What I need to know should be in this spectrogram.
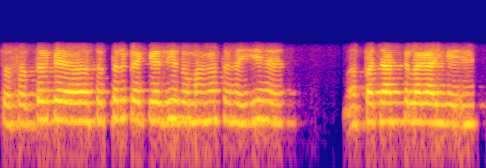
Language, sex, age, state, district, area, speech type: Hindi, female, 30-45, Uttar Pradesh, Ghazipur, urban, conversation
